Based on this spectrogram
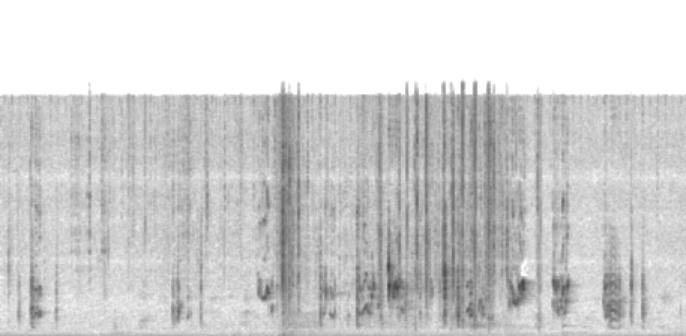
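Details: Budgerigars kept as pets, playing with a corn treat: scattered thin chirps and twittering notes, with a burst of wing flapping or rustling midway through.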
